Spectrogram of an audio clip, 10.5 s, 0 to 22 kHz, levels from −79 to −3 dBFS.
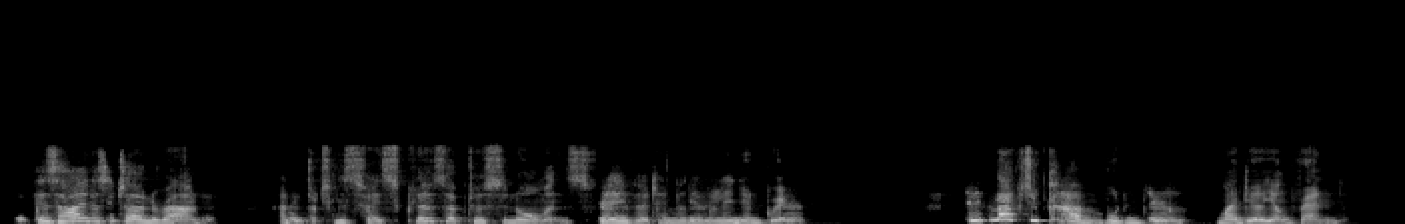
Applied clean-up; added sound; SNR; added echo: neural mask model Resemble Enhance denoiser.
